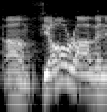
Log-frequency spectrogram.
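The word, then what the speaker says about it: Fjällräven: coast hit pack so this specific fanny pack fjallraven is a swedish company i had to look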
